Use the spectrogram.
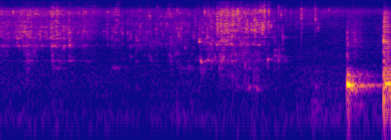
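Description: About one and a half litres of milk poured into a kettle for a milk drink, a steady close hissing pour that ends with a couple of sharp clinks of metal near the end.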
